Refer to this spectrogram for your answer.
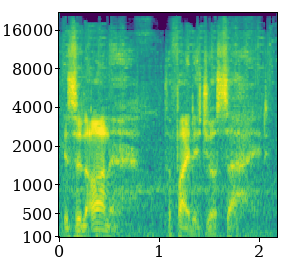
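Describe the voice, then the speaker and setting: An actor playing a composed, honorable military general in a video game, speaking in a measured, formal briefing manner. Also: male voice, low voice, expressive, noisy background. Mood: solemn respect.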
